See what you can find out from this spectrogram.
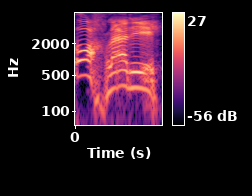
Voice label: oh dear, Scotsman; speech

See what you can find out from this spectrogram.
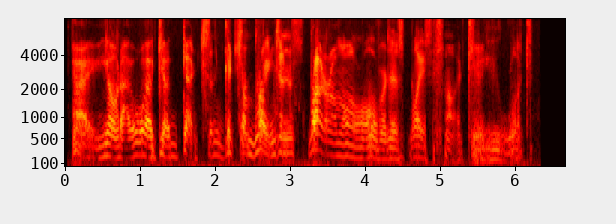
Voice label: angry; speech

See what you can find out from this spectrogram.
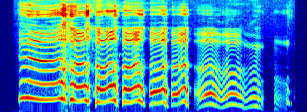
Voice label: sad, Gangsta; speech

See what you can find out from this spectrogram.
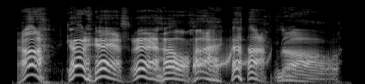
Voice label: taunt, Viking; speech

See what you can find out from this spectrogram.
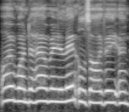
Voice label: boring, speech, Hippy

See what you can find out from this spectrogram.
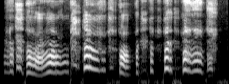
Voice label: scared, Russki

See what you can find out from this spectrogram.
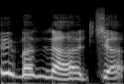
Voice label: oh dear, Italian

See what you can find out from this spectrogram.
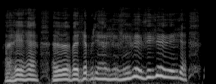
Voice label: scared, Footy Fan speech

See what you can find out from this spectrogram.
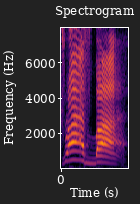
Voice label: "incoming", Gangsta; speech

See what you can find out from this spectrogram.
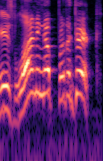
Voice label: "watch this", US Sports speech

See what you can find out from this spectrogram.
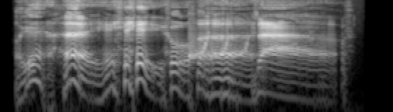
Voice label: taunt, speech, Super Hero

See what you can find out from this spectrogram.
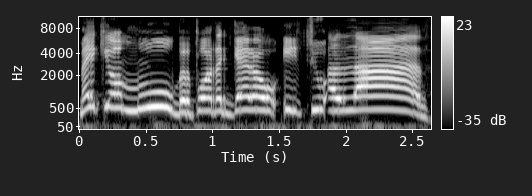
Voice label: "hurry", Gangsta; speech

